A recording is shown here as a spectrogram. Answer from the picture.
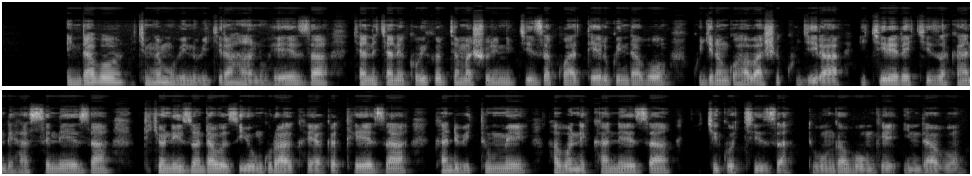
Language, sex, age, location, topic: Kinyarwanda, male, 18-24, Kigali, agriculture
